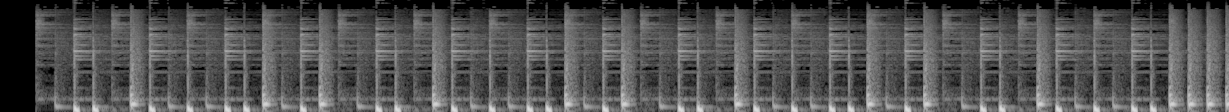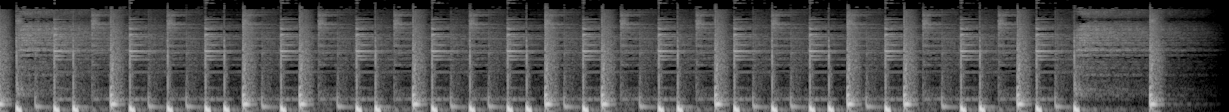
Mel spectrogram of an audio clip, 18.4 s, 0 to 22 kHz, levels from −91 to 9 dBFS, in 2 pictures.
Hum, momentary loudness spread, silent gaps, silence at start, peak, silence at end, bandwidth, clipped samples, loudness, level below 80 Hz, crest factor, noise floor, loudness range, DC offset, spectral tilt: none; 4 LU; none; 0.3 s; -2 dBFS; 0.5 s; over 20 kHz; under 0.1%; -20 LUFS; -20 dBFS; 16 dB; -44 dBFS; 1 LU; 0.2%; -4.5 dB/octave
